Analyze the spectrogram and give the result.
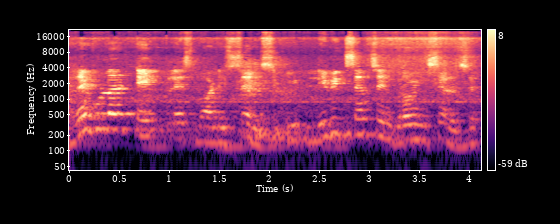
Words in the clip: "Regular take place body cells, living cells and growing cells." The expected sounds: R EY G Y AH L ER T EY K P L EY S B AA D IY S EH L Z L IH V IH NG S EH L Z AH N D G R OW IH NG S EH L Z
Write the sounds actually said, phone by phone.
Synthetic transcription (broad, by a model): R EY G Y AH L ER T EY K P L EY S B AA D IY S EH L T L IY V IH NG S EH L S AH N D G R OW IH NG S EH L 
